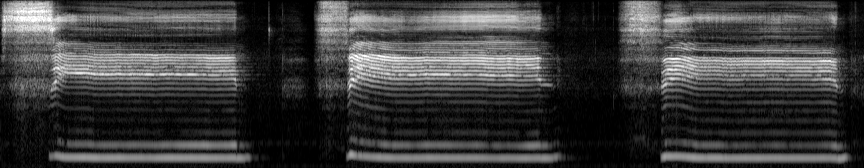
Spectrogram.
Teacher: جو سین کا مخرج آپ نکالتے ہیں وہ اس طریقے سے نکلے گا جیسے زبان کی نوک اور سامنے کے اوپر نیچے والے 4 دانتوں کے کنارے سے ادا ہوتے ہیں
